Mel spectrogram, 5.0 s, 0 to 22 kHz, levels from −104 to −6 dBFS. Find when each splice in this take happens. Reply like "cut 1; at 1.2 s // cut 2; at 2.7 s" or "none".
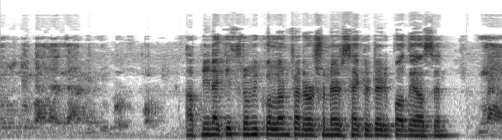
cut 1; at 1.7 s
